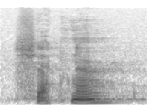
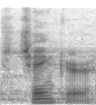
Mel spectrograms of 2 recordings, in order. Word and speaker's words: Schenker: occurs to me, and I'm going to get his name wrong, and it's Schechner, the music theory that's taught to everyone. Oh, Schenker. Schenker, yes.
